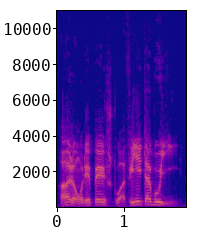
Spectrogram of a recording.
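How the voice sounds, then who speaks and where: A man's voice: fairly high pitch, expressive, a little fast, bright, forceful tone, no echo. A man voicing a sensible, grumbling talking dog in a French cartoon dub, admonishing and matter-of-fact. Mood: bossy.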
